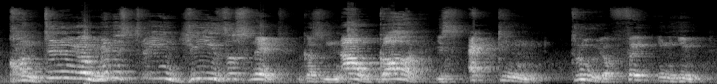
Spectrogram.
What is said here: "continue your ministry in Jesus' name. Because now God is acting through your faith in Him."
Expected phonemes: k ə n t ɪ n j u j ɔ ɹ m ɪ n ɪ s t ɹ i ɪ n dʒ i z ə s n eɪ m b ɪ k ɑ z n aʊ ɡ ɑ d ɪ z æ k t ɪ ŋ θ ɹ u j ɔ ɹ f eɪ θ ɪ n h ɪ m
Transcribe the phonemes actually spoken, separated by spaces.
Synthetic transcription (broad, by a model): k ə n t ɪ n j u j ɔ ɹ m ɪ n ɪ s t ɹ i ɪ n dʒ i z ə s n eɪ m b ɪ k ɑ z n aʊ ɡ ɑ d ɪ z æ k t ɪ ŋ t ɹ u j ɔ ɹ f eɪ t ɪ n h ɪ m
